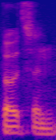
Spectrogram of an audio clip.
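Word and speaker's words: boatswain: I don't know what a boat Swain is but it's pronounced bsen and it's sort of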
